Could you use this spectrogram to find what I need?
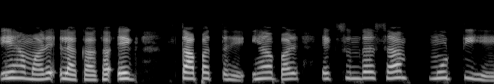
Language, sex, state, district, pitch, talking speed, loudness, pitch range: Hindi, female, Chhattisgarh, Balrampur, 270 Hz, 155 wpm, -21 LUFS, 240-285 Hz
